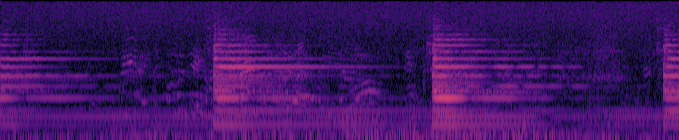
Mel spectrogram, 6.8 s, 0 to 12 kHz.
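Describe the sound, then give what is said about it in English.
A meeting house bell at Old Sturbridge Village, Massachusetts tolls slowly and steadily on Thanksgiving morning, summoning villagers to services, about one stroke every two seconds, each ring leaving a long humming resonance over faint background murmur. “The sound of the meeting house bell, summoning the villagers to services on a Thanksgiving morning more than 150 years ago.”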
